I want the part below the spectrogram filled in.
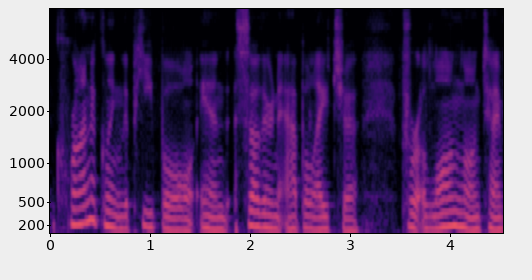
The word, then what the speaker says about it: Appalachia: Either pronunciation is technically correct. but in the southern Appalachians, we say Appalachia.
